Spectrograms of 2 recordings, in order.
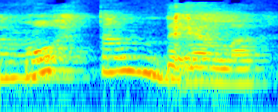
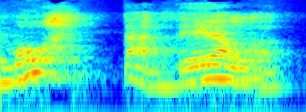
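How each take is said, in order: First: Mortandela with an extra N, "mor-tan-dela"; mortandela, the common mistake, with the N sounded; wrong mortandela. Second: Mortadela said slowly with no N, "mor-ta-dela"; mortadela, clean "ta" without a nasal; correct mortadela. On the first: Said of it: "Tem gente que fala mortandela". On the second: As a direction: mortadela slow and careful, no extra N. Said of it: "mas é mortadela". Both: Shown as a demonstration.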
